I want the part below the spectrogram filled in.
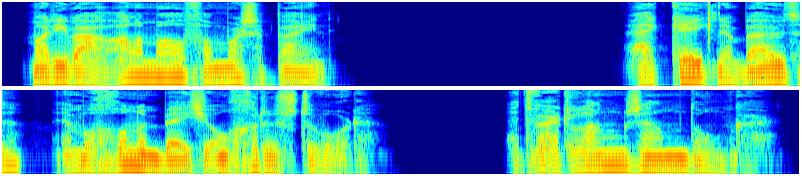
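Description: A man narrating a children's storybook with expressive, clear delivery on a close mic. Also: mid-range voice, no room sound.

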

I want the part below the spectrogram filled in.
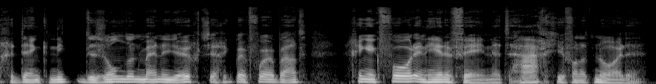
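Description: A male pastor delivering a sermon, telling a personal story in a reflective, gently rhetorical way. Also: fairly low pitch, no room sound, clean studio sound.

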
